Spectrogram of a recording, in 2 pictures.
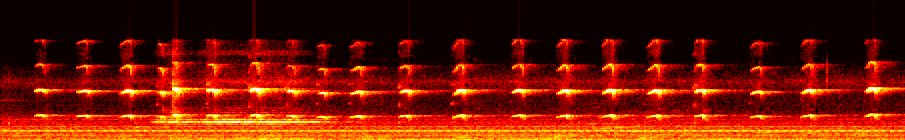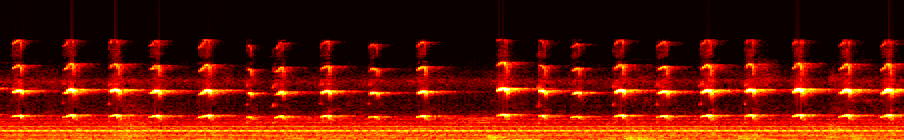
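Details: Squirrel on a terrace top chirping without pause, bright squeaky notes about three per second, joined briefly near the start by a rougher chattering burst, over a steady electrical hum.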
